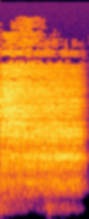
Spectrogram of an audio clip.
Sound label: "ah" exhale; Voice; ooh ahh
